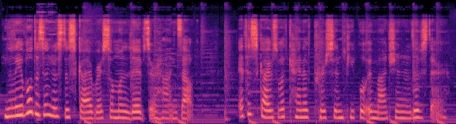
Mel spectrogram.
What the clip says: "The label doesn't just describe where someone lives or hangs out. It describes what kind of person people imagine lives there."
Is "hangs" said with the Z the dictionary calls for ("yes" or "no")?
yes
